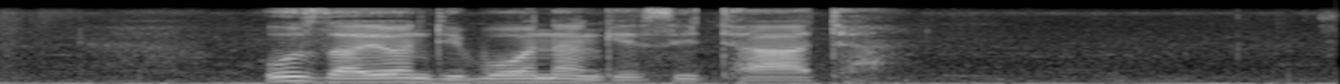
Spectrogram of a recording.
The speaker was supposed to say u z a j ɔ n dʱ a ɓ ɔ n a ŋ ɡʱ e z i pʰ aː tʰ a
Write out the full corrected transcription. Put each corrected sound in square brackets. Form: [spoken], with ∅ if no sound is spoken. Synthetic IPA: u z a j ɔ n dʱ [i] ɓ ɔ n a ŋ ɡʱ e [s] i [tʰ] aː tʰ a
